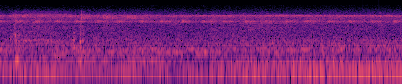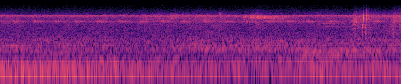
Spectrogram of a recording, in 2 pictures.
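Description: Insects chirring steadily in forest undergrowth: a continuous high buzz with a rapid pulsing chirp beneath it. Near the end, leaves rustle as a macaque moves through the undergrowth.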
